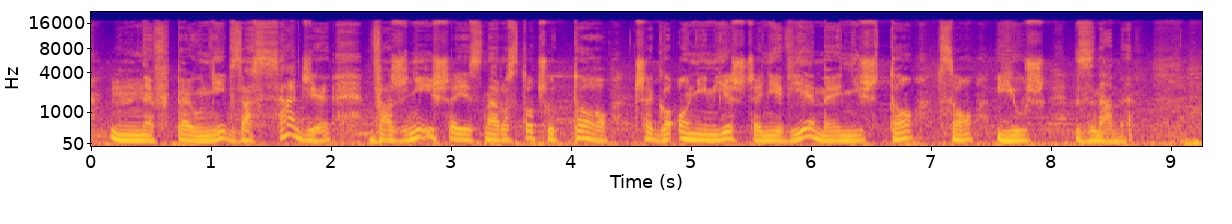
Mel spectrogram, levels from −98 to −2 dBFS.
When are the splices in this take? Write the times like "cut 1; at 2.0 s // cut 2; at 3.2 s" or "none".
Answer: none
